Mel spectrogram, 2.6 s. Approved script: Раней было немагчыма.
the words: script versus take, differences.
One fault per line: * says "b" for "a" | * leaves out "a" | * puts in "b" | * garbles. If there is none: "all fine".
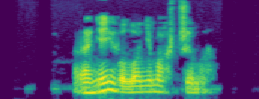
all fine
